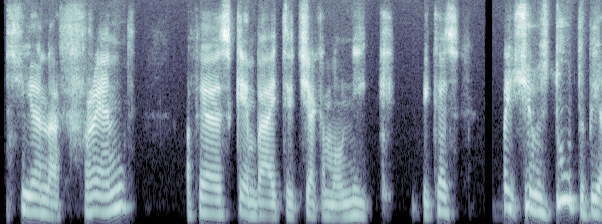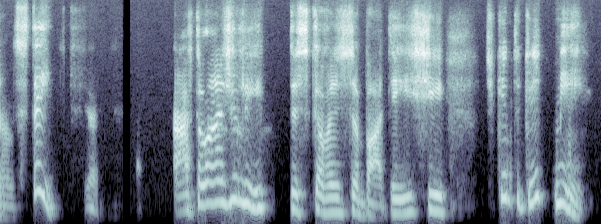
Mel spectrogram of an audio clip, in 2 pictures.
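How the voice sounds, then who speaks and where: A man's voice: on the high side, big pitch swings, normal speed, fairly bright tone, no room sound, highs cut off. A man playing a nervous, evasive French nightclub owner in an amateur radio mystery, stammering, repeating himself and getting defensive.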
